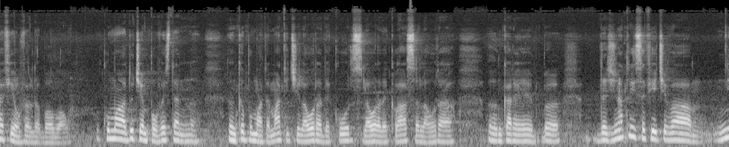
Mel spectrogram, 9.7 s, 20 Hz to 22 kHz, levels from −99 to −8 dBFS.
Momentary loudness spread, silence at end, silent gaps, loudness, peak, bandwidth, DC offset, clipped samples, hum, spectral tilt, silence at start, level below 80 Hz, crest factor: 12 LU; 0 s; none; -24 LUFS; -8 dBFS; 19 kHz; under 0.1%; under 0.1%; none; -5 dB/octave; 0 s; -50 dBFS; 16 dB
